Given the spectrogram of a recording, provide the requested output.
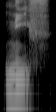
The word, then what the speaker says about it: knife: Take the word knife, for example. In Middle English, it was pronounced neef, but after the vowel shift, the K went unspoken, and the E morphed into the diphthong AI.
